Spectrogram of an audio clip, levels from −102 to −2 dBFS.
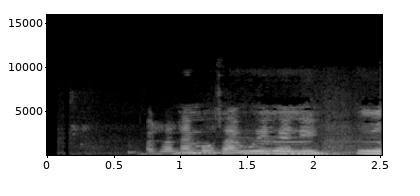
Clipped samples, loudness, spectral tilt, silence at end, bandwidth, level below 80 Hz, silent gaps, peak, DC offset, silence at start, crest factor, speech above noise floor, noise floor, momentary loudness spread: under 0.1%; -39 LUFS; -5.5 dB/octave; 0 s; 9.8 kHz; under -90 dBFS; none; -22 dBFS; under 0.1%; 0.6 s; 18 dB; 34 dB; -72 dBFS; 13 LU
